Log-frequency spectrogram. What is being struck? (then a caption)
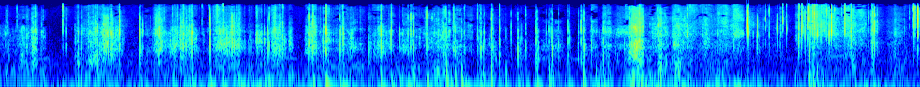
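Ball wrapped in tissue paper. A ball wrapped in polka-dot tissue paper is squeezed and scratched with long nails, crinkling the paper. The result is a steady run of quiet, dry, bright crackles and rustles, with a few louder crunches and tearing-like bursts.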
